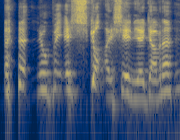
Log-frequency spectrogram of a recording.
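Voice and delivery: loud, high put-on Scottish accent; jokey Scottish accent, laughing into it; mock Scottish. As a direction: ham up a Scottish brogue. Echoes the Scottish joke.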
